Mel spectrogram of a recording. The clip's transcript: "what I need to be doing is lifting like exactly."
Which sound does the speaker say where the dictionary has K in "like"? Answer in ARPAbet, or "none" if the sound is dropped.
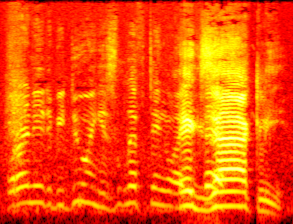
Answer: none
